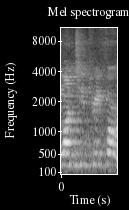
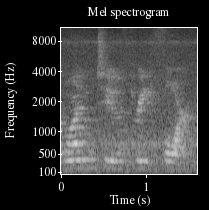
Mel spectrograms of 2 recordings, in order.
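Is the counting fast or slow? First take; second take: fast; slow. First: The counting is fast. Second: The counting is slow.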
